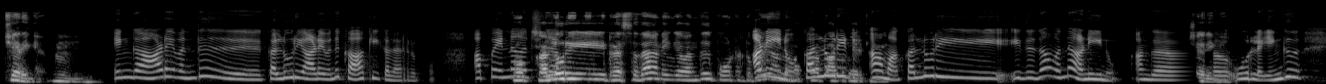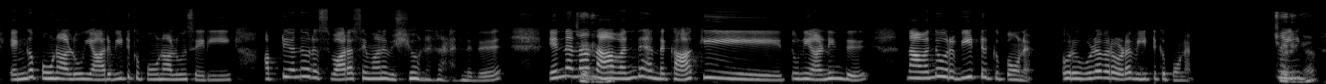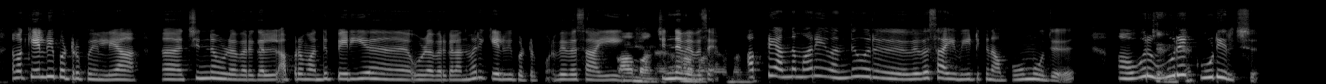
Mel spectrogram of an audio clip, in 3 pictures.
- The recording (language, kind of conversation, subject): Tamil, podcast, மொழி தடையிருந்தாலும் உங்களுடன் நெருக்கமாக இணைந்த ஒருவரைப் பற்றி பேசலாமா?
- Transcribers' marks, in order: unintelligible speech; laughing while speaking: "ஒண்ணு நடந்தது"; laughing while speaking: "வந்து"; unintelligible speech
